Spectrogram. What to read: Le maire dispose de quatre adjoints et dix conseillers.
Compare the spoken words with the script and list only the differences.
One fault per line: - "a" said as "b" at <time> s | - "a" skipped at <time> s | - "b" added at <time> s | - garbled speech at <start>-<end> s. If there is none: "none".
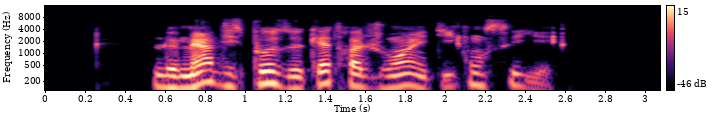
none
